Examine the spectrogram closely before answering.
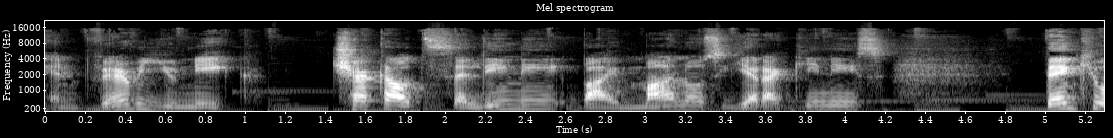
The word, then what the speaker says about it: Selene: on the bottle, and Selene is how it's pronounced in Greek, and I'm a huge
